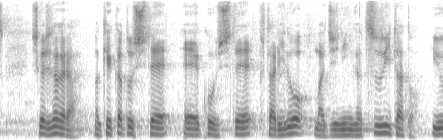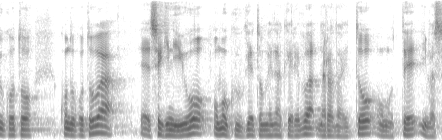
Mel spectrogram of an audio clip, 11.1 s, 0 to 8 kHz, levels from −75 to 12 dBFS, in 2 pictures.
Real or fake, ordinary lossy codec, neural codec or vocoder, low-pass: real; none; none; none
